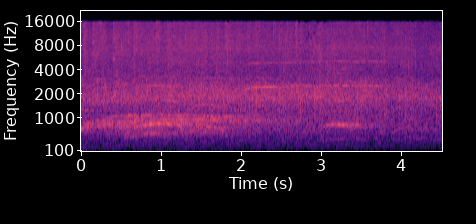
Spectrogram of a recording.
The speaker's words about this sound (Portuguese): Agora você pode aplaudir de novo.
